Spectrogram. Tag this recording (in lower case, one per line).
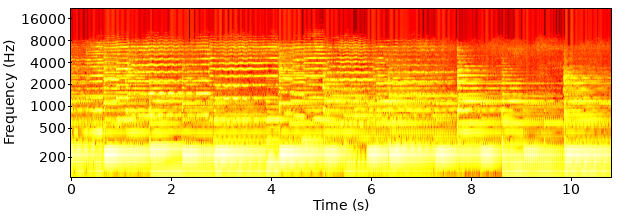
music
musical instrument
fiddle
